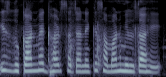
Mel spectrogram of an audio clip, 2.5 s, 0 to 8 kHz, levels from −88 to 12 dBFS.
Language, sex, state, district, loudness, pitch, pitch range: Hindi, female, Uttar Pradesh, Muzaffarnagar, -25 LUFS, 245 Hz, 230-250 Hz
